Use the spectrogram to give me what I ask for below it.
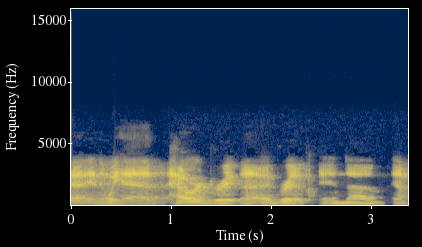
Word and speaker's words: Gripp: Yeah, and then we have Howard Gripp, and I'm pronouncing that right? Gripp.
